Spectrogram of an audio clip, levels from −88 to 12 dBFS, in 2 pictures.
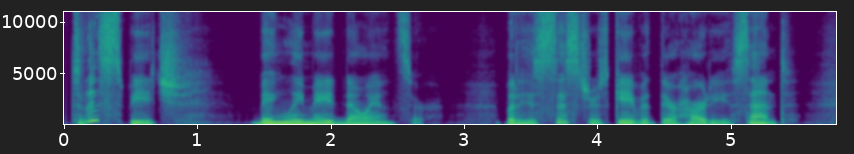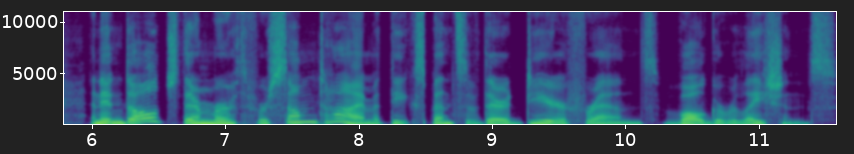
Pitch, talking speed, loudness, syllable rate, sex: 215 Hz, 160 wpm, -18 LUFS, 4.3 syllables/s, female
